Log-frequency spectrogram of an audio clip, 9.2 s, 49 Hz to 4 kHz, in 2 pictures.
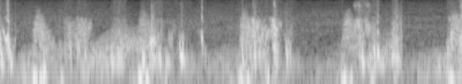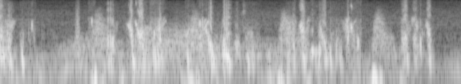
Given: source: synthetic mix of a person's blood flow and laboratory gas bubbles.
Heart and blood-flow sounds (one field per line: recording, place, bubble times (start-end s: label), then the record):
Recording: Doppler ultrasound of blood flow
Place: subclavian vein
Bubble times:
0.00-0.16 s: bubbles
0.63-0.93 s: bubbles
1.10-1.27 s: bubbles
1.40-1.92 s: bubbles
1.98-2.06 s: bubbles
2.38-2.95 s: bubbles
3.42-3.45 s: bubbles
3.54-4.01 s: bubbles
4.46-4.78 s: bubbles
4.82-4.98 s: bubbles
5.50-5.58 s: bubbles
5.67-5.80 s: bubbles
5.87-6.29 s: bubbles
6.46-7.22 s: bubbles
7.47-8.24 s: bubbles
8.62-8.96 s: bubbles
From the record:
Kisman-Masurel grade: 242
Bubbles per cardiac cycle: several, 3 to 8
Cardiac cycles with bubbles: 100%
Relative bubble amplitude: moderate (0.250 to 0.450)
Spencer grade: 3 (all of the cardiac periods contain showers or single bubble signals, but not dominating or overriding the cardiac motion signals)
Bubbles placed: anywhere in the cardiac cycle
